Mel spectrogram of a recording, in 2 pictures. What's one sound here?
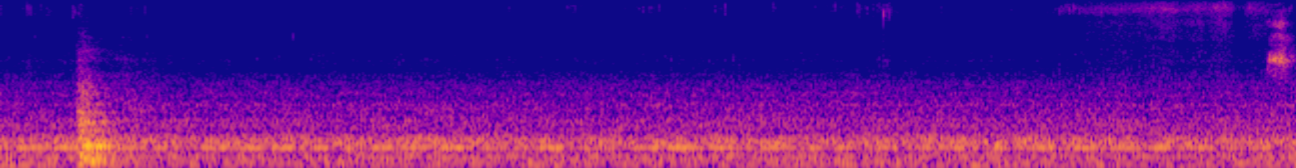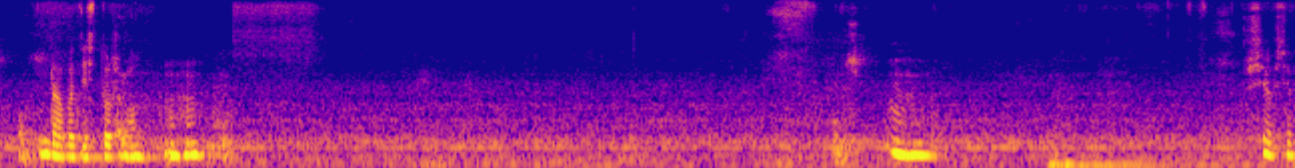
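Small nippers snip softly with faint clicks.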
